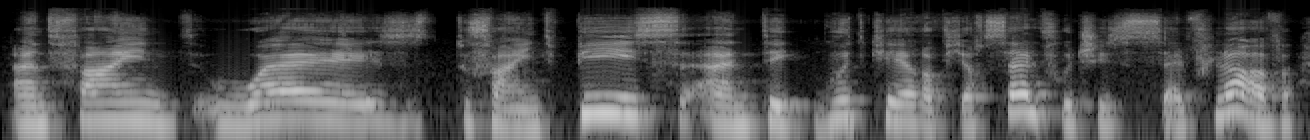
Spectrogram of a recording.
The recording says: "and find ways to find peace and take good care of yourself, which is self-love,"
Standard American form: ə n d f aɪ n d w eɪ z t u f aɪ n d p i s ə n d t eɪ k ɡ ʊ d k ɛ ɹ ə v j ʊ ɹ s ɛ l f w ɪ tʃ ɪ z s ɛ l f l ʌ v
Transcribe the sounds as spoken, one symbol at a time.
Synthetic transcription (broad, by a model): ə n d f aɪ n d w eɪ z t u f aɪ n d p i s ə n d t eɪ k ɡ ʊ d k ɛ ɹ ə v j ʊ ɹ s ɛ l f w ɪ tʃ ɪ z s ɛ l f l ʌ v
